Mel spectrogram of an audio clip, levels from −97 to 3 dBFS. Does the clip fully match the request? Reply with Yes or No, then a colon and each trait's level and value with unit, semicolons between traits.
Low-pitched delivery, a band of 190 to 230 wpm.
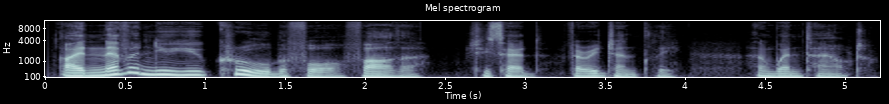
No: low, 130 Hz; average, 160 wpm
